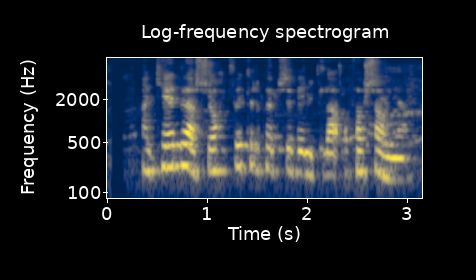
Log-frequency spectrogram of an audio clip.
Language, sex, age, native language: Icelandic, female, 40-49, Icelandic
